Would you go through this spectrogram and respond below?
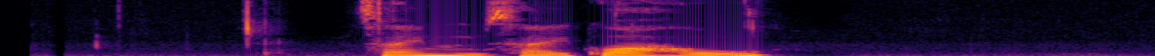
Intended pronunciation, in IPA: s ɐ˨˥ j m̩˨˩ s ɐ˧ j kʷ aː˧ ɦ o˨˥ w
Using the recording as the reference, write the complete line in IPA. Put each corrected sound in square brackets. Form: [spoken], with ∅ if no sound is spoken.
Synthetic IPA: [t͡s] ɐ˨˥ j m̩˨˩ s [ɐ˨˥] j kʷ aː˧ ɦ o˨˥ w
